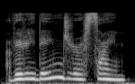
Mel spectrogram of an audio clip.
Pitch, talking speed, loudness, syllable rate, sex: 250 Hz, 180 wpm, -16 LUFS, 5.8 syllables/s, female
